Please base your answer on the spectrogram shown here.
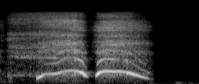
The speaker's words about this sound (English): Deep breath. Inhale.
